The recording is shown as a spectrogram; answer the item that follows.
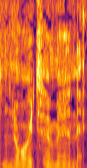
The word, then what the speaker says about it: Noitamina: I know it's animation backwards. How do you say it? How do you pronounce it? – Uh, it's pronounced Noitamina, I believe.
